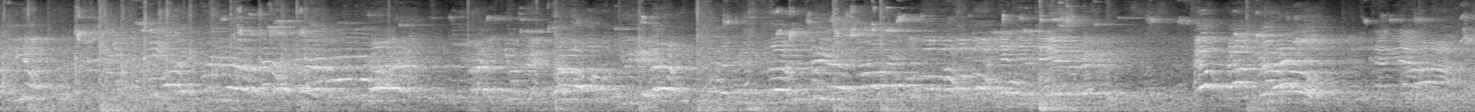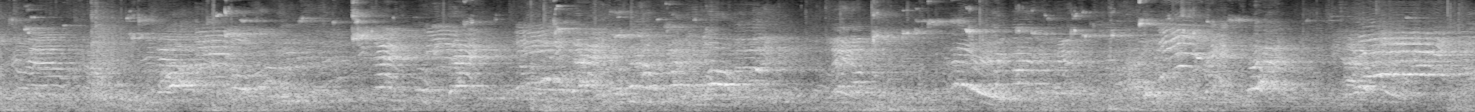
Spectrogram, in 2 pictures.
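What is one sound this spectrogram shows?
A crowd of spectators talks and calls out in a large echoing gym.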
